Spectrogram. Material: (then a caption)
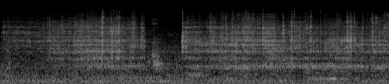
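Seed shells. Fingertips rake through a large loose pile of dry in-shell sunflower seeds on a white board, then pick up a few seeds and drop them back onto the pile. The result is a dense, bright, crackling rattle of shells that briefly thins to a hush before resuming with a sharp clatter and continuing unevenly to the end.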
